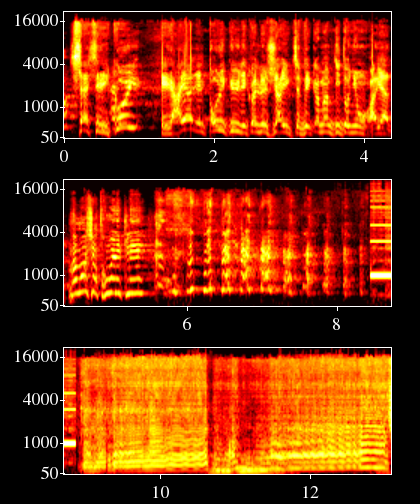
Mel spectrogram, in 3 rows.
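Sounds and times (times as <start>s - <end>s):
censor bleep: 8.4s - 9.0s.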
